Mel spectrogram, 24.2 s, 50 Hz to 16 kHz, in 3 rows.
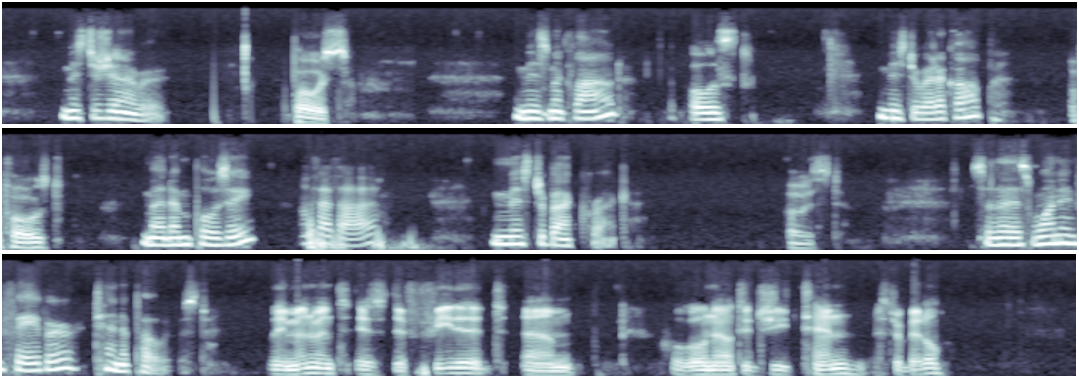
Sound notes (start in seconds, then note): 16.3 speaking french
